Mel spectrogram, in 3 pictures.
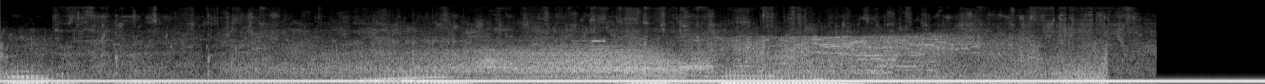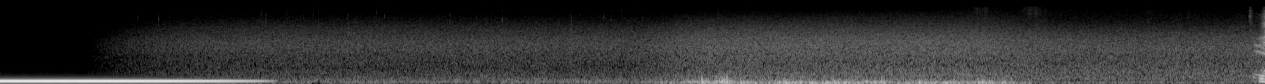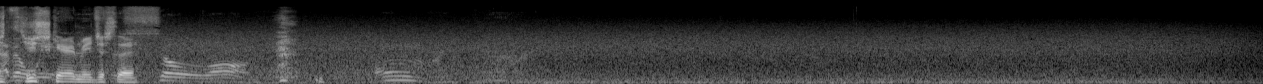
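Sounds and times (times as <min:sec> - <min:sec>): heavy low thuds: 0:00.0 - 0:04.8, 0:06.1 - 0:11.6
faint outdoor ambience: 0:00.0 - 0:11.6, 0:14.9 - 0:37.9
wash of noise: 0:00.0 - 0:11.6
loud low drone: 0:00.0 - 0:15.4.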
